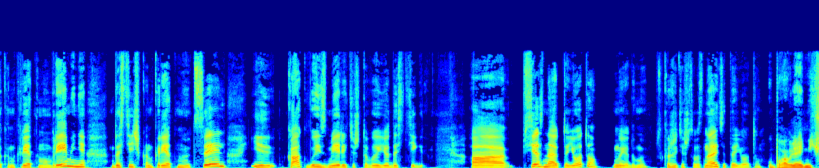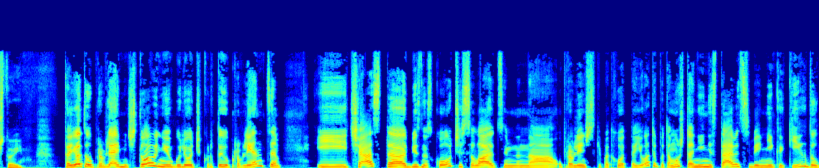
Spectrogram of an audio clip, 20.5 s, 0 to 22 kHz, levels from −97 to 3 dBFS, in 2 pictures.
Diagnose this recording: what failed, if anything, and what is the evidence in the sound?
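Nothing in the speech recording points to a failure at any stage of the chain. No moment in the audio calls for a diagnosis.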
